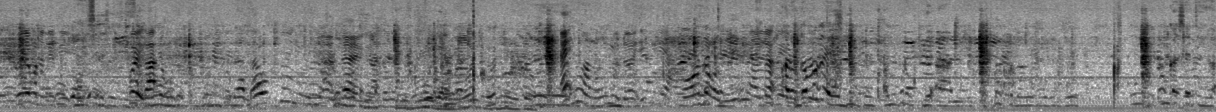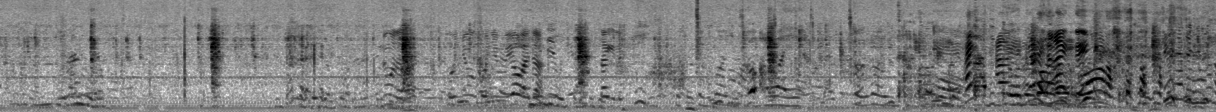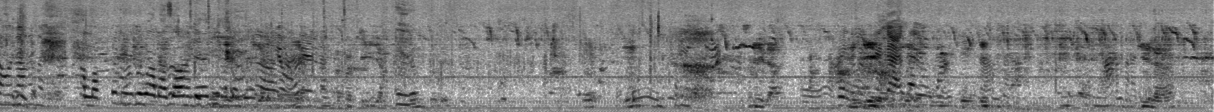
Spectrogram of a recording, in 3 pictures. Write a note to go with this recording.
un an aprés le tournage anta une femme entre deux monde retour à dinangourou pour visionner le film, avec anta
